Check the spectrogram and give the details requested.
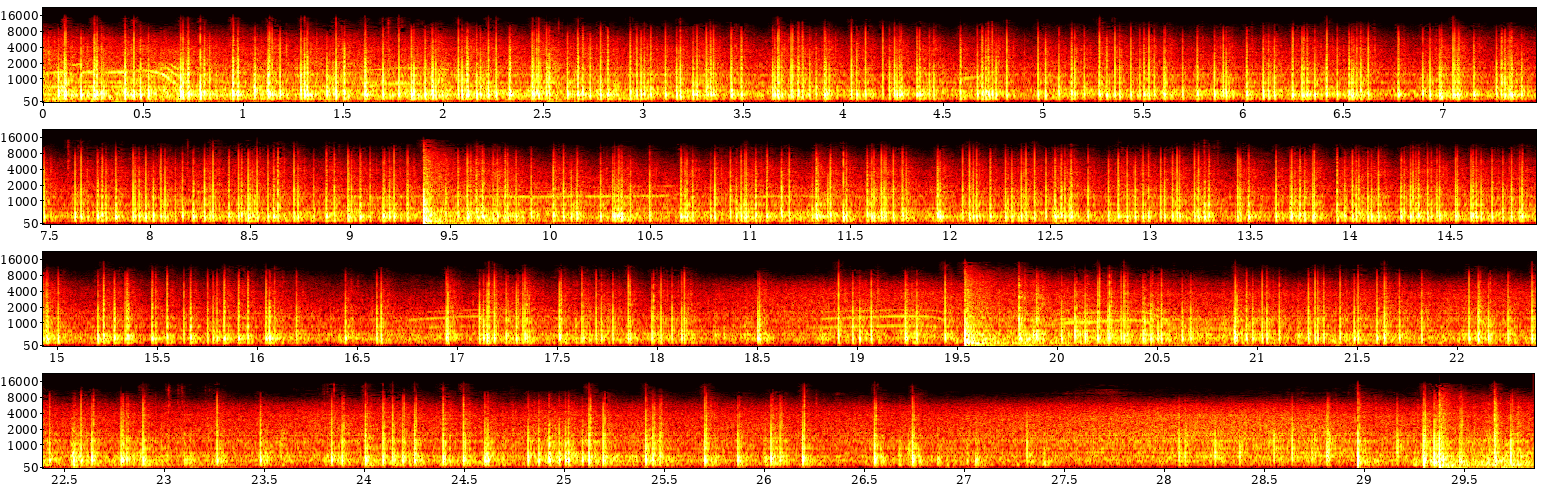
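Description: Starmine fireworks firing in rapid sequence: a dense, unbroken crackle of shell bursts and small bangs. Two deep booms stand out, about nine seconds in and again about ten seconds later.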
